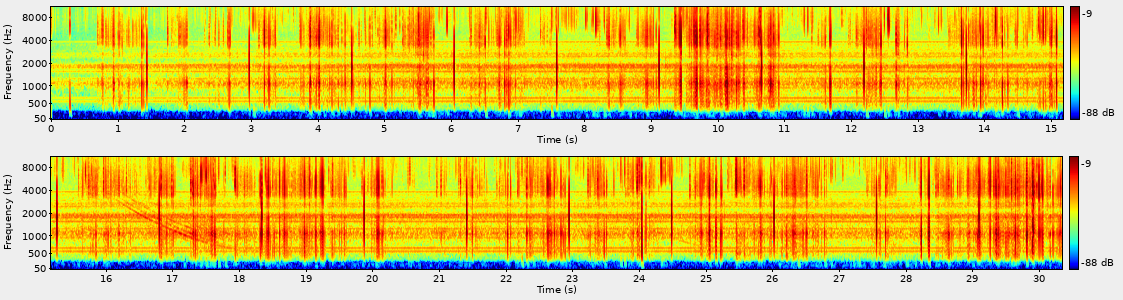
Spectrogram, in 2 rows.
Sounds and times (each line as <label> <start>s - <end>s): usual atmospherics 15.4s - 20.5s
tweaker 15.8s - 19.5s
